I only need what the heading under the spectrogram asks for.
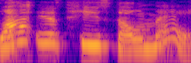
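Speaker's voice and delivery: mock high, drawn-out cackling, laughing through words. Speaker retells their reaction to a man who was angry at them; retelling cackling laughter. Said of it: "I was sitting there like cackling".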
